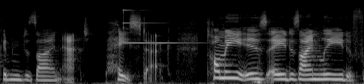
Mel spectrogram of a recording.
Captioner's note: ding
